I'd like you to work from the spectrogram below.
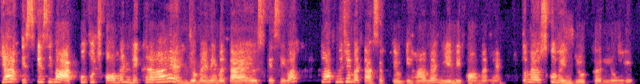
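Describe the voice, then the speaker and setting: A woman's voice: sits high, lively intonation, fairly quick, bright, forceful tone, no echo, highs cut off. A woman math teacher giving a live classroom lesson, explaining step by step and asking her students questions.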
